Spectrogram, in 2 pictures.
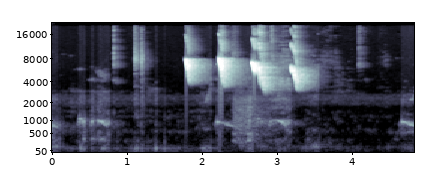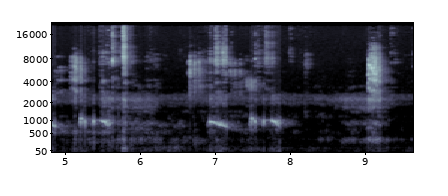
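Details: Saffron finch, recorded live without edits to warm up a bird: a fast run of four to five loud, high notes dropping steeply in pitch, surrounded by soft, low chirps before and after.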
